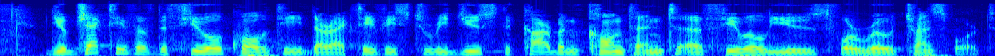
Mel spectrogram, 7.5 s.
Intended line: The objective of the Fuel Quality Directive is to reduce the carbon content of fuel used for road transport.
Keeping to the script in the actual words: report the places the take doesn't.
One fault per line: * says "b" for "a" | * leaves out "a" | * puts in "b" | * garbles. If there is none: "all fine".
all fine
